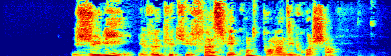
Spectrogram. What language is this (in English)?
French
